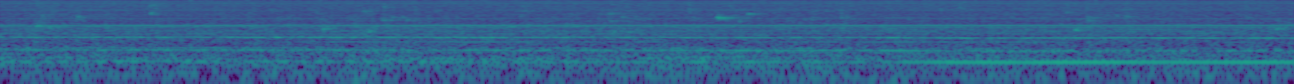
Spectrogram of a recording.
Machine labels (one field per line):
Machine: pump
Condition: normal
